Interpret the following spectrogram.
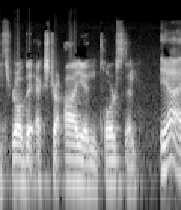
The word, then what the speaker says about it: Thorsten: So, Thorsten Heins, and it's Thorsten. There's no I in there. It's not Thorstein. It's the EI in Heinz that screws people up, and they throw the extra I in Thorsten.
